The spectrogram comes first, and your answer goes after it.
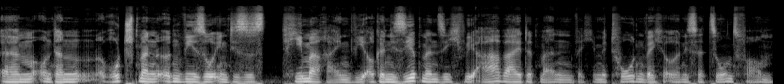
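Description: At a moderate pace, a man talks in a normal speaking voice at a medium pitch with fairly even intonation. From Baden-Württemberg, Germany (Biberach an der Riß). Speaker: digitalization consultant and keynote speaker. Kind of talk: interview conversation.

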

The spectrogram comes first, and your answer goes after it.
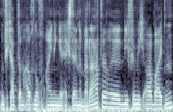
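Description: A man with a Dutch accent speaks at a moderate pace in a fairly low pitch with ordinary pitch variation. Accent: Dutch accent in German, non-native. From Netherlands. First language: Dutch (speaking German). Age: 50s. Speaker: information security executive. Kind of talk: interview. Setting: outdoors in a garden. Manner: halting, many fillers.

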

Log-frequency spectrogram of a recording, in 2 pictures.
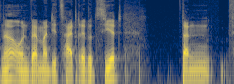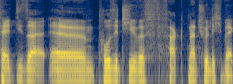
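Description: Against a quiet background, a man at medium pitch speaks at a moderate pace with fairly even intonation, in a dry, close sound with no echo. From eastern Germany, Halle an der Saale. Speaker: influencer and veterinary student. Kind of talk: casual interview. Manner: hesitant with many fillers.

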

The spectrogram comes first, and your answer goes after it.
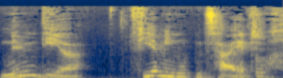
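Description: With very wide swings in pitch, a man talks in a somewhat breathy voice. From Mecklenburg-Vorpommern, Germany. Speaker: podcast co-host. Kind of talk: casual chat. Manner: animated, laughing.

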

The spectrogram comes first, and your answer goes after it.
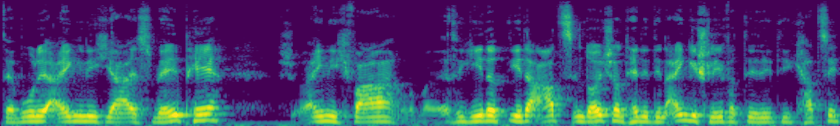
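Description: This man's voice is fairly high in pitch, and he keeps to a moderate pace. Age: 30s. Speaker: bodybuilder and shop owner. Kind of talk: casual interview.

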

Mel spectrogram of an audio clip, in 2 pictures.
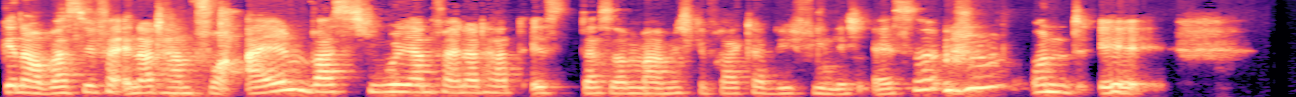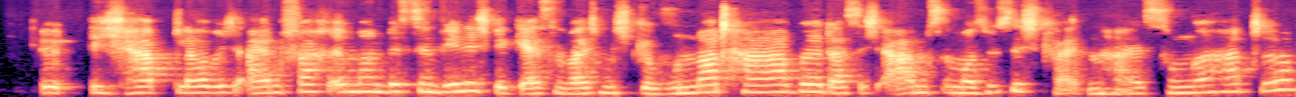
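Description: This woman's voice is somewhat breathy and fairly high, with ordinary pitch variation. She talks at a fairly quick pace. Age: 30s. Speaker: endurance athlete. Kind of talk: interview.

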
